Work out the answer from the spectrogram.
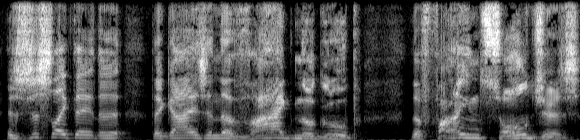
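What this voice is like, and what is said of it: Put-on Russian accent. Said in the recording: “my like Arnold Russian accent”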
